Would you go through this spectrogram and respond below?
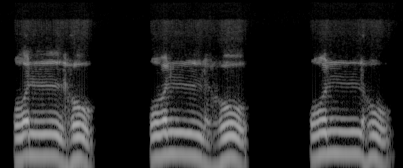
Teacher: Jadi ketika masuk kepada huruf lam, bibir kita sudah nggak manyun.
